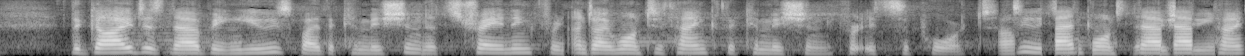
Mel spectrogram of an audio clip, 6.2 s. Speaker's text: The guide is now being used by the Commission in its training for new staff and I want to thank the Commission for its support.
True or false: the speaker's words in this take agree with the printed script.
false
